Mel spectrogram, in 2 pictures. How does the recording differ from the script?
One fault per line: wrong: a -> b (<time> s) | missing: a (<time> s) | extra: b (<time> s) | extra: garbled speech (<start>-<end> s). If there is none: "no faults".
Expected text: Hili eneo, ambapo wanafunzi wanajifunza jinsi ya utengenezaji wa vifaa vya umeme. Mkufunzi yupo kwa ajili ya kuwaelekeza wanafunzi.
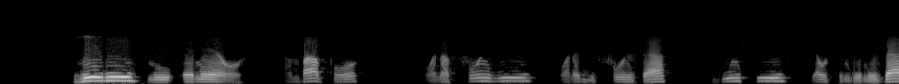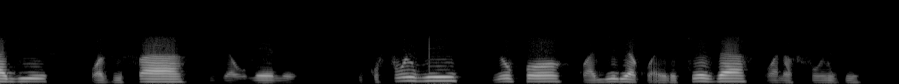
extra: ni (1.5 s)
